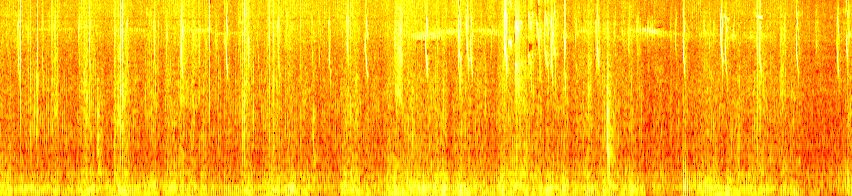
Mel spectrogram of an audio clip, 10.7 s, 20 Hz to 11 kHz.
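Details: Hummingbirds visiting feeders on a west-facing lodge patio just outside Great Sand Dunes National Park, Colorado, 9:14 AM on July 29. Sharp, high ticking chips come steadily, broken by brief, thin, buzzing whines over a low background hum.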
